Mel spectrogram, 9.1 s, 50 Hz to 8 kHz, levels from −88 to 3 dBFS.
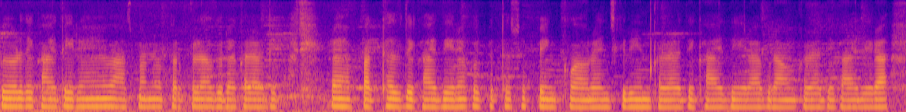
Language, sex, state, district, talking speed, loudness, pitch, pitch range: Hindi, female, Bihar, Darbhanga, 185 wpm, -21 LUFS, 150 Hz, 145-155 Hz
